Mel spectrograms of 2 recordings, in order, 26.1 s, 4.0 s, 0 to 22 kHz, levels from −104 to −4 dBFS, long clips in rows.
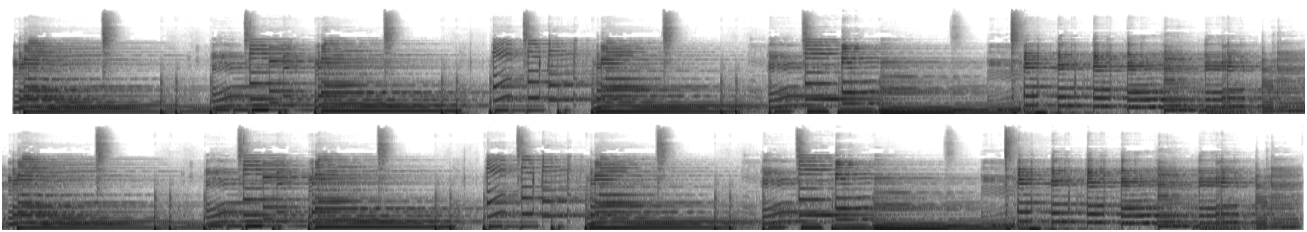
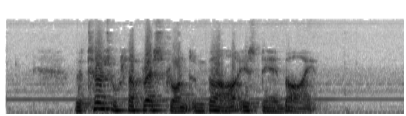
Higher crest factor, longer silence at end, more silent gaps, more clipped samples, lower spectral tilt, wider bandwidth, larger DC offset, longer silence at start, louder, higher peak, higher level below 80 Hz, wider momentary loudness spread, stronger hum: about the same, 14 dB vs 12 dB; second, 0 s vs 0.75 s; neither; neither; about the same, -6.5 dB/octave vs -7.5 dB/octave; first, 14 kHz vs 11 kHz; neither; second, 0.1 s vs 0.35 s; second, -21 LUFS vs -12 LUFS; second, -6 dBFS vs 0 dBFS; first, -32 dBFS vs -42 dBFS; about the same, 7 LU vs 7 LU; neither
